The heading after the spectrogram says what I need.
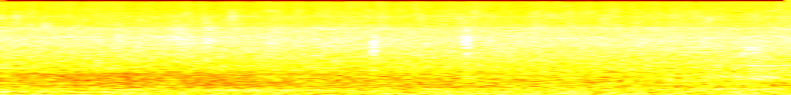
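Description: Steady rain with a low rumble, like distant thunder or traffic, and no animal calls.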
